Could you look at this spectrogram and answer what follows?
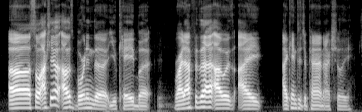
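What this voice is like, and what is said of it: American accent. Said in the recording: “It does sound like you have an American accent.”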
